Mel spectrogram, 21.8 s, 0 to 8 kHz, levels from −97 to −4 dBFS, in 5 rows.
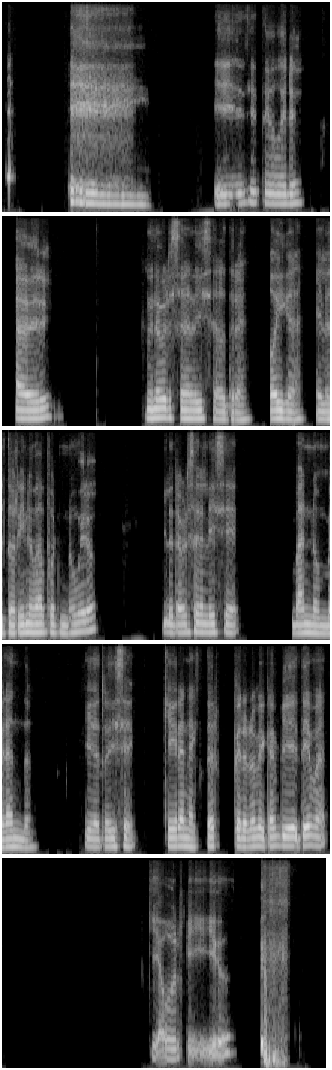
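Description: Speech with pauses at 0.22–0.88 s, 4.36–4.54 s, 5.24–5.62 s and 14.04–14.22 s where the background drops to steady, featureless hiss, about 13 to 32 dB quieter: comfort noise in place of the background, likely from discontinuous transmission.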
